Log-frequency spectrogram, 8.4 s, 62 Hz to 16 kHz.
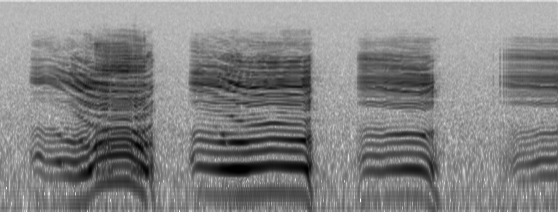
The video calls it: Obserwator 47: Rykowisko / Deer rut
